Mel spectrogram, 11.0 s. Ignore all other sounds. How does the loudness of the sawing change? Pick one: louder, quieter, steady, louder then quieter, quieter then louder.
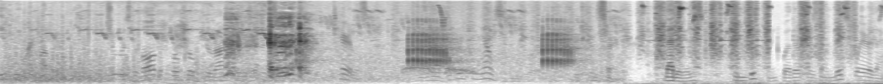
louder.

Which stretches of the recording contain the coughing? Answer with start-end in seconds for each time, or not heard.
2.8-4.0.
